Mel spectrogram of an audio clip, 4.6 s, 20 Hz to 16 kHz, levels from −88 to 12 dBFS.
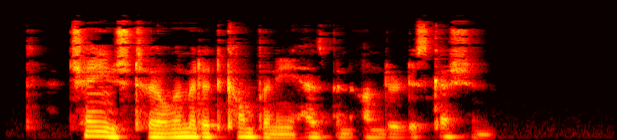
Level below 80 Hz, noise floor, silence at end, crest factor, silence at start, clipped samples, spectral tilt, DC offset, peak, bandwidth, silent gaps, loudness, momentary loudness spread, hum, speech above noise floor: -44 dBFS; -74 dBFS; 0.95 s; 18 dB; 0.2 s; under 0.1%; -3.5 dB/octave; under 0.1%; 0 dBFS; 9.6 kHz; none; -18 LUFS; 12 LU; none; 55 dB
